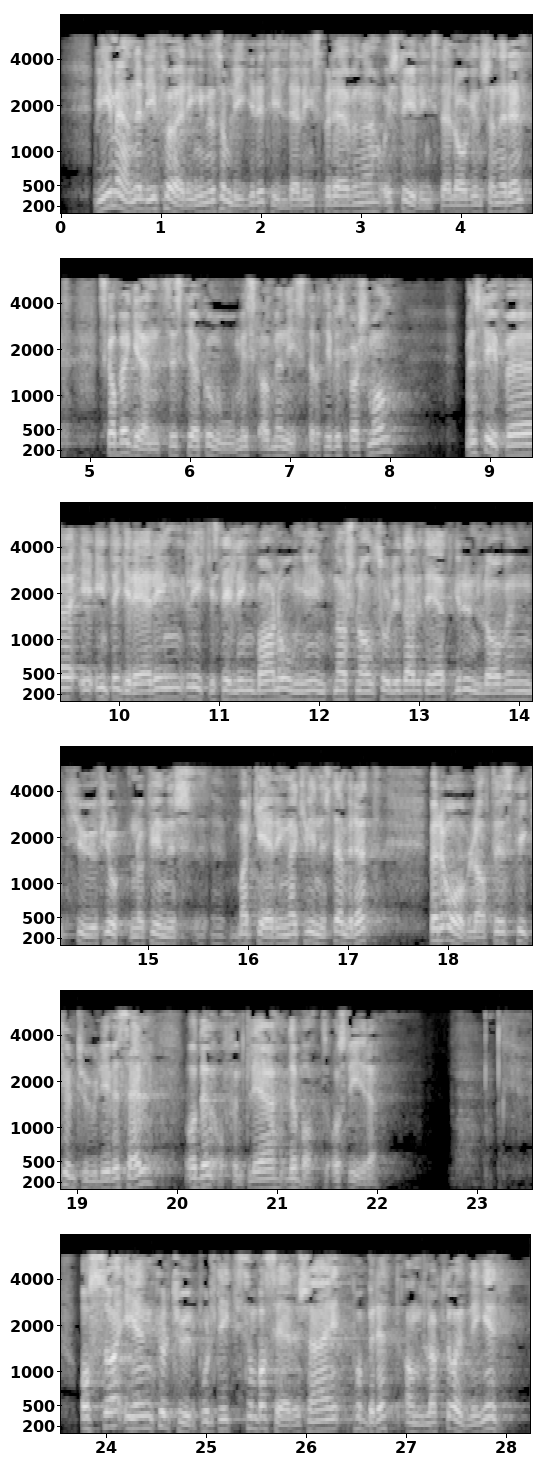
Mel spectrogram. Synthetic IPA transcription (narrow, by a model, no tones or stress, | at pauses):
ʋɪmeːnəɖɪføːɾɪŋənəsɔmlɪɡːəɾɪt̪ʰɪld̪eːlɪŋsbɾeːʋənəɔɪst̪yːɾɪŋsd̪ɪɑloːɡənʂɛnəɾɛlt̪skɑbəɡɾɛnsəst̪ʰɪlœkʊnuːmɪskɑ̰d̪mɪnɪst̪ɾɑt̪iːʋəspœʂmoːl | mɛnst̪ʰyːpəʔɪnt̪əɡɾeːɾɪŋliːkəst̪ɪlːɪŋbɑːɳɔʊŋːəɪnt̪əɳɑʂʊnɑːlsʊlɪd̪ɑɾɪt̪ʰeːt̪ɡɾʉnloːʋənçʉːəfjʊʈːɳ̩ɔkʰʋɪnːəʂmɑɾkʰeːɾɪŋənɑkʰʋɪnːəʂt̪ɛmːəɾɛt̪ | b̥œɾəoːʋəɭɑːt̪əst̪ʰɪlkʰʉlt̪ʰʉːɭiːʋəsɛlːʔɔd̪ɛnɔ̰fːənt̪lɪəd̪ɛbɑ̰t̪ːɔst̪yːɾə | ɔsɔʔɪɛnkʉlt̪ʰʉːɾpʊlɪt̪ʰɪksɔmbɑseːɾəʂæɪpʰɔbɾɛt̪ːɑnlɑkt̪əɔɾd̪nɪŋəɾ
